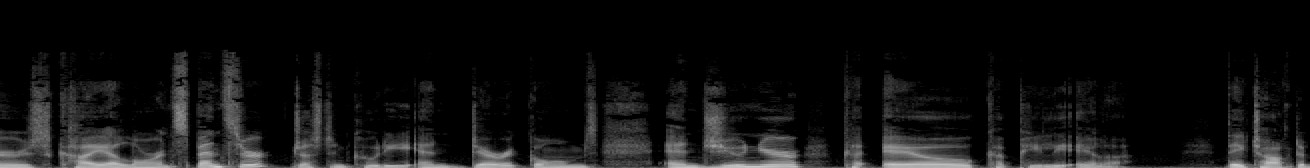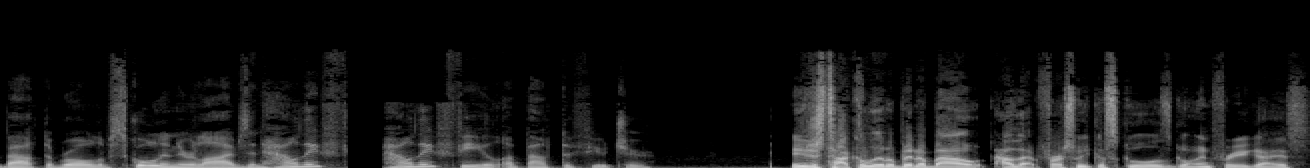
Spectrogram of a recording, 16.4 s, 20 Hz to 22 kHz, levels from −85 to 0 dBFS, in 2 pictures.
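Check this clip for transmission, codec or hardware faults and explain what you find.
One fault is present. At 10.36 s, after "lives and how they", the speech cuts to silence for 0.21 s, then resumes about 0.51 s earlier, repeating material until 11.08 s, before "about the future". This is a stream reconnect: the connection dropped, the player reconnected and restarted its decoder mid-stream, and the server resent a recent burst.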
